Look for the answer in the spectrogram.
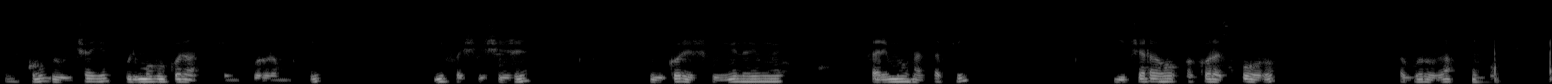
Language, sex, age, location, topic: Kinyarwanda, male, 25-35, Kigali, health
